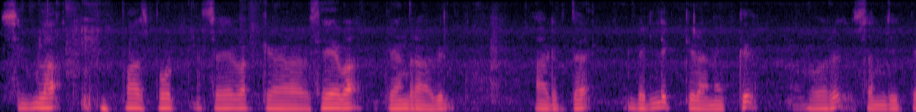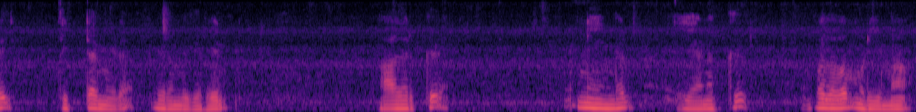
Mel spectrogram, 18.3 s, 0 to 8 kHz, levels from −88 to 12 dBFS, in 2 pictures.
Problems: none marked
